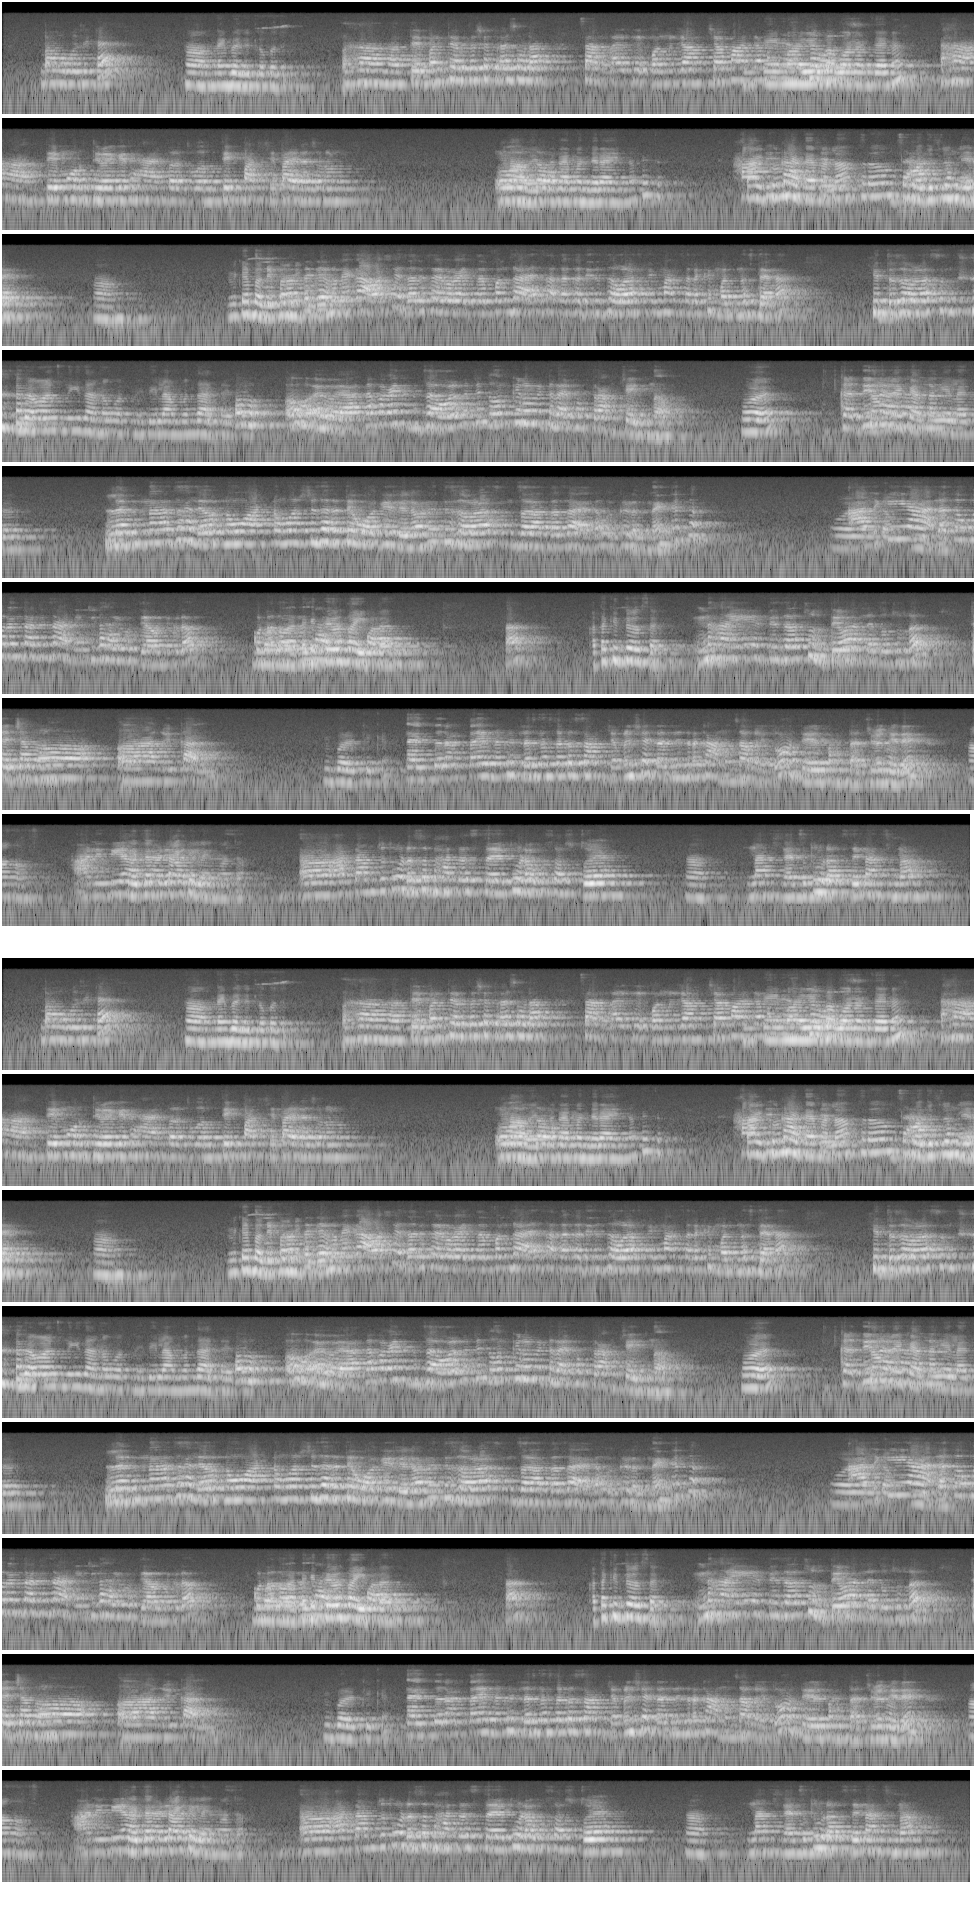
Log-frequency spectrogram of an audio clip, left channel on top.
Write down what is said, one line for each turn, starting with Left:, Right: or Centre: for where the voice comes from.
Left: बाहुबली कायं?
Right: हा नाही बघितलो कधी.
Left: हा हा ते पण तीर्थक्षेत्र सोडा चांगला आहे. ते पण म्हणजे आमच्या माझ्या माहेर
Right: ते महावीर
Left: जवळचं
Right: भगवानांचं आहे ना
Left: हा हा ते मूर्ती वगैरे हाय परत वरती पाचशे पायऱ्या चढून <unintelligible>
Right: नावेतलं
Left: जाऊन
Right: काय मंदिर आहे ना काहीतरी.
Left: हा
Right: असं ऐकून
Left: ते काचेच
Right: माहित आहे मला खरं
Left: जहाज
Right: बघितलं
Left: मंदिर
Right: नाही
Left: आहे.
Right: मी हा काय बघितलो
Left: मी पण आता
Right: कधी
Left: गेलो नाही गावा शेजारीचं आहे बघा तर पण जायाचं आता कधी तर जवळ असली की माणसाला किंमत नसते ना इथं जवळ असनं
Right: जवळ असले की जाणं होत नाही ते लांबून जाता येते
Left: हा..... होय होय आता बघाय जवळ म्हणजे दोन किलोमीटर आहे फक्त आमच्या इथनं.
Right: होय
Left: कधी
Right: जाऊन
Left: ल
Right: ये की आता
Left: लग
Right: गेलाय तर
Left: लग्न झाल्यावर नऊ आठ नऊ वर्ष झालं तेव्हा गेलेलो नाहीत जवळ असून जात आता जायला हो घडत नाही.
Right: होय
Left: आलं
Right: होय जाऊन
Left: की आलं
Right: ये एकदा
Left: तोपर्यंत आणि जाण्याची घाई होती हो तिकडं. कुठं
Right: मग
Left: दोन
Right: आता
Left: दिवस
Right: किती
Left: राहिले तर
Right: आहे इथं
Left: पळा पळ <unintelligible> अं
Right: आता किती दिवस आहे
Left: नाही ते जरा चुलते वारलेत चुलत त्याच्यामुळं
Right: हा हा
Left: अ आलोय एक कारू
Right: बरं ठीक आहे.
Left: नाही तर आता येणं घडलंच नसतं कसं आमच्या पण शेतातले जरा काम चालू आहेत हो ते भा टाच वगैरे
Right: हा हा हा
Left: आणि ती आषाढी
Right: शेतात काय
Left: वारीतं
Right: केलंय मग आता
Left: अ... आता आमचं थोडस भात असतंय थोडा ऊस असतोय.
Right: हं.....
Left: नाचण्याचं थोडं असते नाचना.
